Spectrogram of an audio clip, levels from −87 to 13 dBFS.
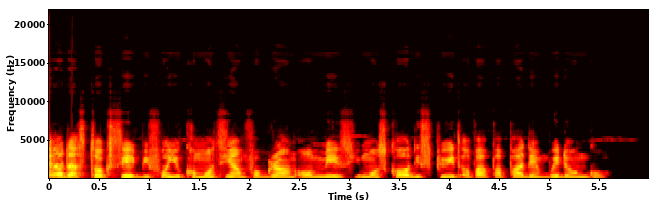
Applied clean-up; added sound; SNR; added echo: none; none; none; none.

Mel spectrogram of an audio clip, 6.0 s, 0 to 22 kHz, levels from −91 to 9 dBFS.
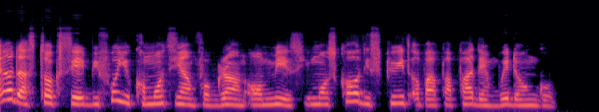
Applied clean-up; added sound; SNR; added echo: neural mask model Resemble Enhance denoiser.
